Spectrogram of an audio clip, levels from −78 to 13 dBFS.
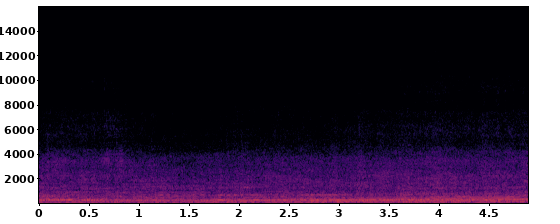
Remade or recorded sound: recorded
